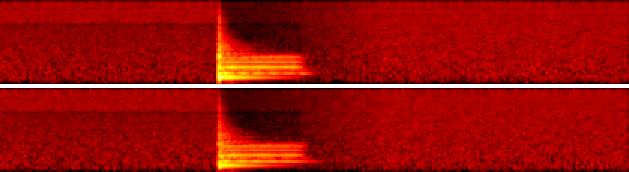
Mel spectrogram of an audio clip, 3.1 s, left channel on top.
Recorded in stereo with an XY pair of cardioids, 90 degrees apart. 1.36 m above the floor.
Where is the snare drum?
50° left, 0.7 m.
